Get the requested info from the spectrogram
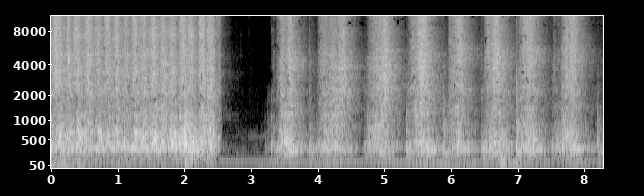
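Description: Utility knife blade scraping the cut edge of a plastic headlight part, taking off the marks left by the grinder. A quick run of short, rapid scrapes, a brief pause about two and a half seconds in, then slower strokes, a little under two a second.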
